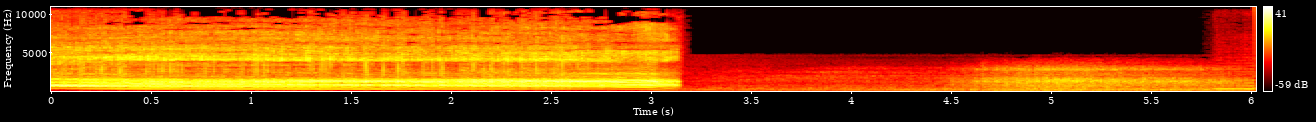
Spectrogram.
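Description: A young man's long, loud scream, a staged death cry, held for about three seconds with its pitch sagging slightly, then cut off abruptly. A quieter steady rushing noise follows.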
